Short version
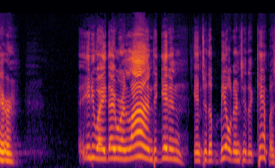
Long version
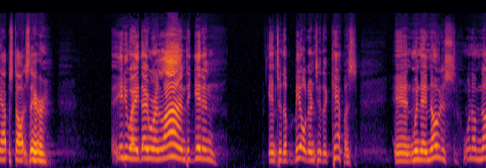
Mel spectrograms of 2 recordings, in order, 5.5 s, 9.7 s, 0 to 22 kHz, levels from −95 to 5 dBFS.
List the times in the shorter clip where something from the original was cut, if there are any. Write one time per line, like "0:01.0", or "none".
0:03.8

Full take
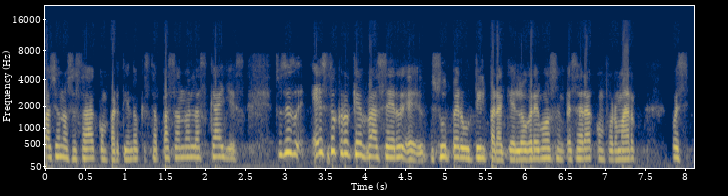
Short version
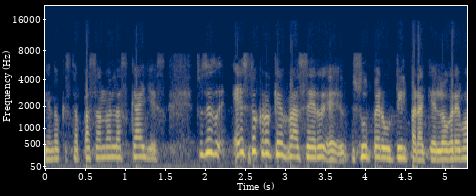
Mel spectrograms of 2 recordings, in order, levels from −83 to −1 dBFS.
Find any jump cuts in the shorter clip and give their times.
none

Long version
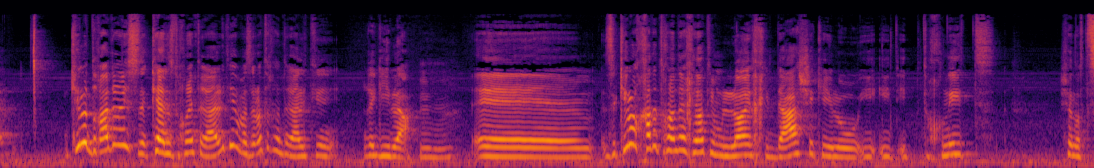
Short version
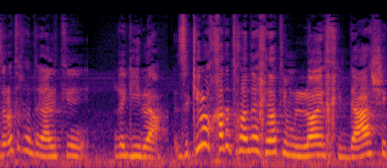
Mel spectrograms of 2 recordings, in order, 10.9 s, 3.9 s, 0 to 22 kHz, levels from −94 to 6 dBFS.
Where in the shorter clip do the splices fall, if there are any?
0:01.7

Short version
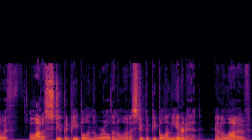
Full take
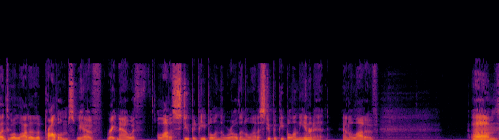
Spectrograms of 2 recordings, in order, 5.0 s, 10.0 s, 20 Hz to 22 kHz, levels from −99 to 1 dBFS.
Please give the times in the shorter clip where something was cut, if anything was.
none

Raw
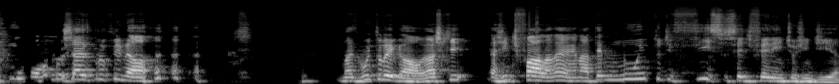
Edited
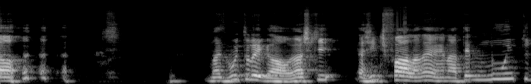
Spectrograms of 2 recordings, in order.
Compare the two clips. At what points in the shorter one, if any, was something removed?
none

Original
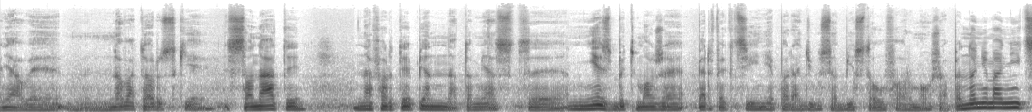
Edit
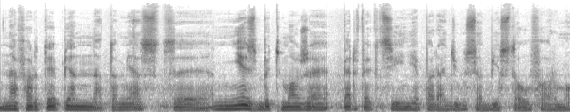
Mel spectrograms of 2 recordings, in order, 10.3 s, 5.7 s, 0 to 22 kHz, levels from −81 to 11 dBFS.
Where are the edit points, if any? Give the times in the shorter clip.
none

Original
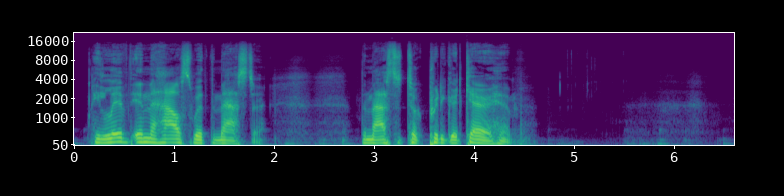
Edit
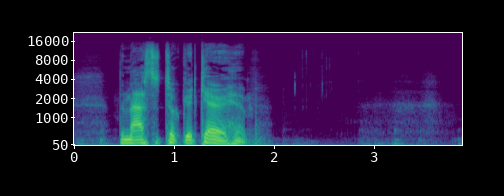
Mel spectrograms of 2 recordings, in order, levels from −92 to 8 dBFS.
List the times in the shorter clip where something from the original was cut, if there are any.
0:01.1

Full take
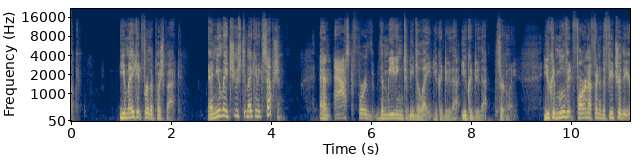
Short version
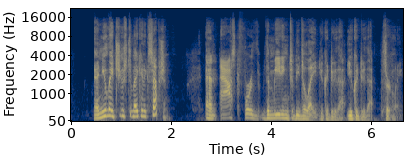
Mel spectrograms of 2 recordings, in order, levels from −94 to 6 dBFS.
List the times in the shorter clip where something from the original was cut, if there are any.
none

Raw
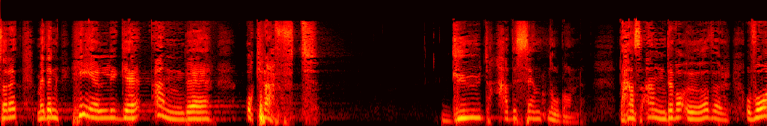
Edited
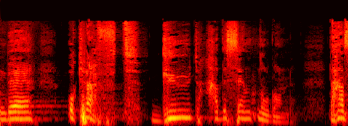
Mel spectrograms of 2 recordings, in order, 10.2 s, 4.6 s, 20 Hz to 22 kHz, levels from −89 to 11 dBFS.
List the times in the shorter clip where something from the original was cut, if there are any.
0:01.9

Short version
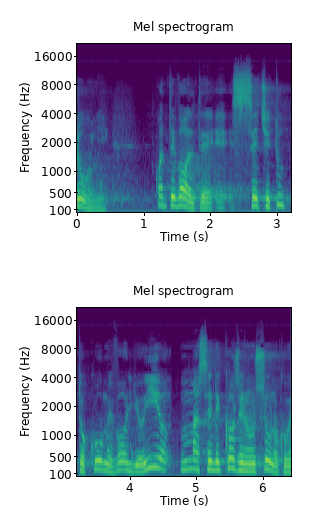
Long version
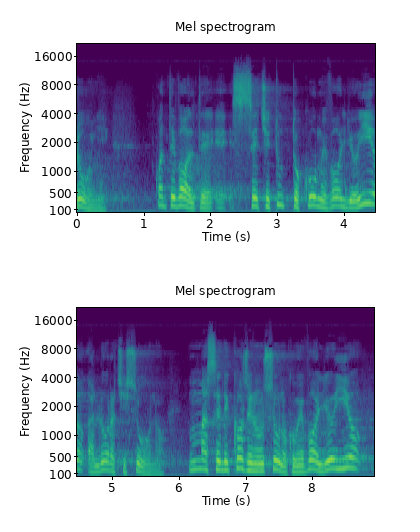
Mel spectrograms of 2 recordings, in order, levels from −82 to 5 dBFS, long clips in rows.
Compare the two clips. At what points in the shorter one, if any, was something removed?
0:04.6

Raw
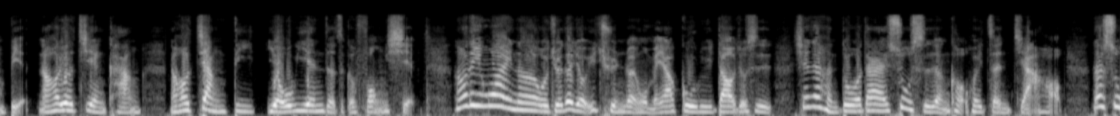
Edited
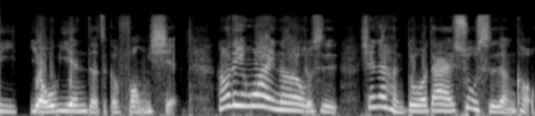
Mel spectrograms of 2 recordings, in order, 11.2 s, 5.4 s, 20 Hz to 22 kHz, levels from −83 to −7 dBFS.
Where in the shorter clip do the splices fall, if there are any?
0:03.0

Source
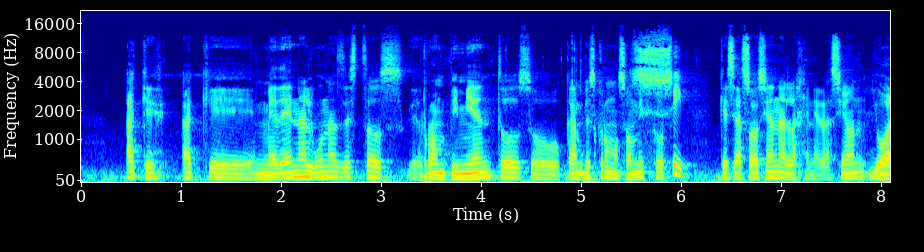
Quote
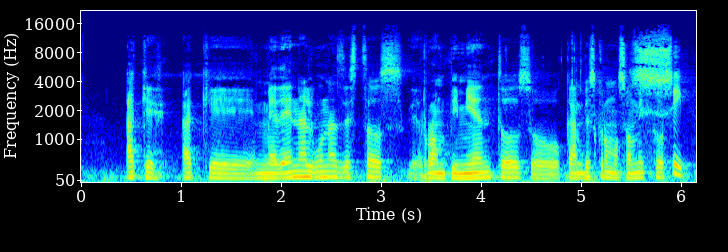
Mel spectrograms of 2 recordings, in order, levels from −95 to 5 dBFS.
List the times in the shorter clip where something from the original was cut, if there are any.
none

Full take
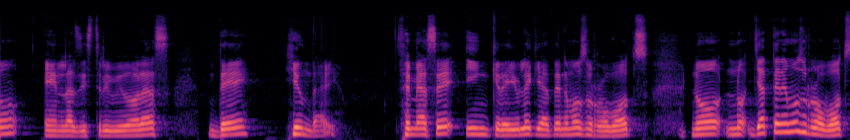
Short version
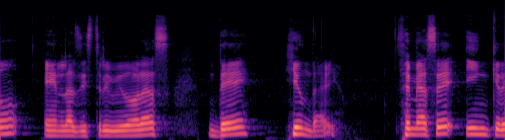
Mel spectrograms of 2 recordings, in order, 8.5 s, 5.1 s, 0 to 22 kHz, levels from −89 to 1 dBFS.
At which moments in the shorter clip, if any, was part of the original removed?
none

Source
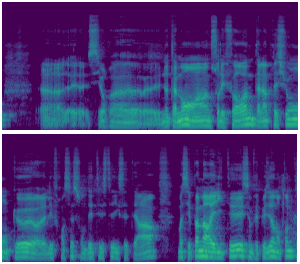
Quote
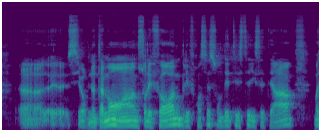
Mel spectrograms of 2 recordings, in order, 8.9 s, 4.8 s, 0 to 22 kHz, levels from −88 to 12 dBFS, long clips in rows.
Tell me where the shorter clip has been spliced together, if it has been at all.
0:01.3
0:02.7

